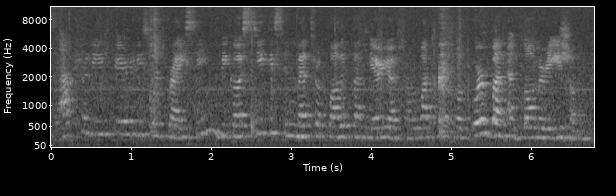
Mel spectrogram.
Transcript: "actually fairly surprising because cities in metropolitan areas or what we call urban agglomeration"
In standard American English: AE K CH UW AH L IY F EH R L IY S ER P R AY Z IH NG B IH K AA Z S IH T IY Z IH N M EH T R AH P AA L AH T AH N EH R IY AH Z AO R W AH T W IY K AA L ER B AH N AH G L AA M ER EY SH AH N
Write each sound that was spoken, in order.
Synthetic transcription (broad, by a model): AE K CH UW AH L IY F EH R L IY S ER P R AY S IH NG B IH K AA S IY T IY S IH N M EH T R AH P AA L AH T AH N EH R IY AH S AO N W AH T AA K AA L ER B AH N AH G L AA M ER EY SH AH N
